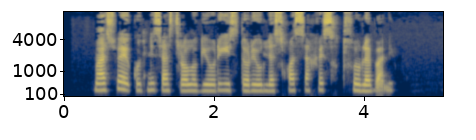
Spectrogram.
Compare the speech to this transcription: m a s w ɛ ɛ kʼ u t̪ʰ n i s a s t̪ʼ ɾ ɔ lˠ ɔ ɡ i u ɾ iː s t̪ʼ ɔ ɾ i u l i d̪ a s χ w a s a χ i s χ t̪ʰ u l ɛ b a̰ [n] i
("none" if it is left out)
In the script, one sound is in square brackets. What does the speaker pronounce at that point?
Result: n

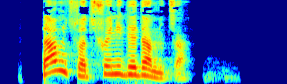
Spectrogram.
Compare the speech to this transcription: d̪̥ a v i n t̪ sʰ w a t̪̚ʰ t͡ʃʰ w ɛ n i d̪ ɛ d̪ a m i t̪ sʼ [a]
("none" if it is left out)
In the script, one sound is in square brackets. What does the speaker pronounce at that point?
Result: a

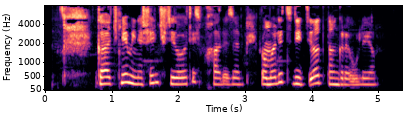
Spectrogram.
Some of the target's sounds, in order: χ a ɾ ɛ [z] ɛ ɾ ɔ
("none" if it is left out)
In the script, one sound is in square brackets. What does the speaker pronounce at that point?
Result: z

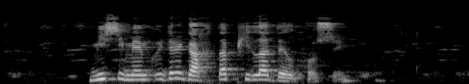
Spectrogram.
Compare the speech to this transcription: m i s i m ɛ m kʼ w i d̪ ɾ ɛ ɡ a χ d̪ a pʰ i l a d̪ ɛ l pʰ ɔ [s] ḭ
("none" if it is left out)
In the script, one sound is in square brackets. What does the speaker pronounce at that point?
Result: s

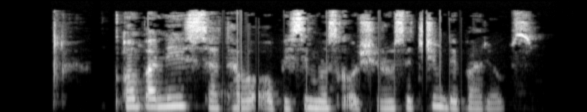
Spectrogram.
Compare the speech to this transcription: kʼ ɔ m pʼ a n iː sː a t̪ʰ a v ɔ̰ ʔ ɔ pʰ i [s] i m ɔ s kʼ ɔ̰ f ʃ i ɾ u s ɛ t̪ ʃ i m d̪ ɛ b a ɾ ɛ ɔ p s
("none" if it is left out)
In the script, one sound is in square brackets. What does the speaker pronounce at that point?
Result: s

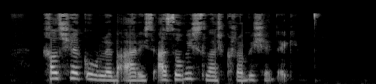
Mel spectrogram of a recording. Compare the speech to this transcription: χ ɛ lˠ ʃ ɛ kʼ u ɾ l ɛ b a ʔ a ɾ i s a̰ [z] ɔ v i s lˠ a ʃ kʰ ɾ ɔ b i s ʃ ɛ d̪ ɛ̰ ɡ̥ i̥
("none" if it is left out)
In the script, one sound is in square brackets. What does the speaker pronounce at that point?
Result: z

